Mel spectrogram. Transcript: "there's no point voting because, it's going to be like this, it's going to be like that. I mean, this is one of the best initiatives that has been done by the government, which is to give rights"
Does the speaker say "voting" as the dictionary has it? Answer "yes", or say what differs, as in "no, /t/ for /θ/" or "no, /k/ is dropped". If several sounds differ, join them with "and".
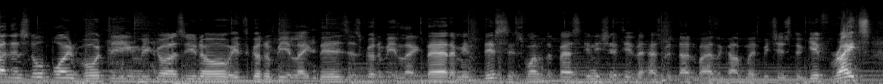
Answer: yes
